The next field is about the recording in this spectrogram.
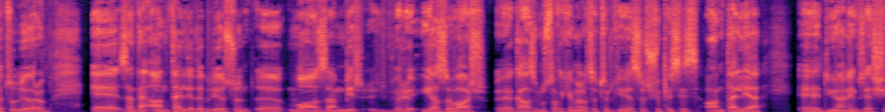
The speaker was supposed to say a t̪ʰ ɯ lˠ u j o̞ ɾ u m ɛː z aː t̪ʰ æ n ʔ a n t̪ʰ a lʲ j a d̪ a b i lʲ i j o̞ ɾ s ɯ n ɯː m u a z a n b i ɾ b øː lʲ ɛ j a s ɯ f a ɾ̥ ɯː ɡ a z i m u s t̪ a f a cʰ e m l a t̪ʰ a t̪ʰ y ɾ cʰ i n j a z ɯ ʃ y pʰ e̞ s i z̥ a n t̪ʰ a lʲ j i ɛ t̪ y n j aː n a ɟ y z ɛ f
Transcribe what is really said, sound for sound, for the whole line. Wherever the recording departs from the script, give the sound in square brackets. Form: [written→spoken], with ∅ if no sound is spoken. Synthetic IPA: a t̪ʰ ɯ lˠ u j o̞ ɾ u m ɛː z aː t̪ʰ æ n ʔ a n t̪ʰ a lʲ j a d̪ a b i lʲ i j o̞ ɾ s [ɯ→u] n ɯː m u a z a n b i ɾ b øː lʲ ɛ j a [s→z] ɯ [f→v] a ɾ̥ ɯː ɡ a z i m u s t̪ a f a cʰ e m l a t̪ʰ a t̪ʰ y ɾ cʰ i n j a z ɯ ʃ y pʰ e̞ s i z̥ a n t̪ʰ a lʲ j [i→a] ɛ [t̪→d̪] y n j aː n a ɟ y z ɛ [f→ʃ]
